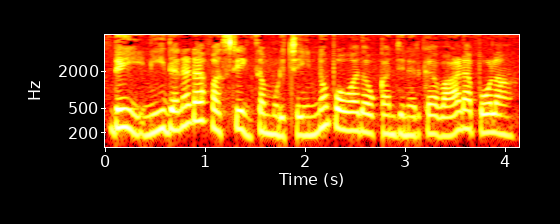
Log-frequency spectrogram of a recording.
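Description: A dark, mellow cartoon voice that talks fast, as a woman acts out a boy. He is a cheeky schoolboy, forever needling and mocking his classmates. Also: mid-range voice, natural voice. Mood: teasing. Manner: teasing, mocking. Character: joking teenage schoolboy. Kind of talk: cartoon voice acting.

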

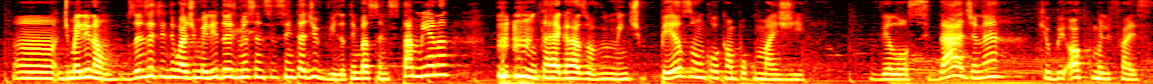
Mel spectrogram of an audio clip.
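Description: A young Brazilian woman talks through her gameplay in a casual, chatty flow. Her voice sits a little high and a little hoarse, and she breaks into sudden shrieks when the action spikes. Soft game music plays faintly behind her. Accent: Brazilian Portuguese. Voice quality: slightly hoarse. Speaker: gameplay video host. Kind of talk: casual let's-play commentary.

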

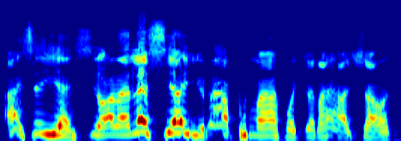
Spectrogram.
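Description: A man with a Nigerian accent doing stand-up comedy in Pidgin and English on a cinema stage. He talks loud and punchy, shouts his punchlines and slips into the voices of the people in his stories. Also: very high-pitched, lively intonation, racing, no echo, clean studio sound. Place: cinema hall stage with a live audience. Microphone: handheld mic. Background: audience laughter.

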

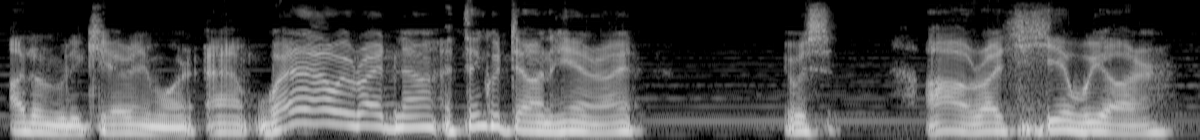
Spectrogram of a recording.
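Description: A man's voice: mid-range voice, lively intonation, fairly quick, muffled recording, soft background music. A man hosting a let's-play, giving casual, crude running commentary full of swearing and jokes. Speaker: gaming channel host.

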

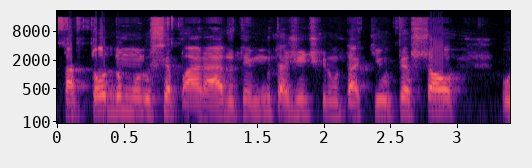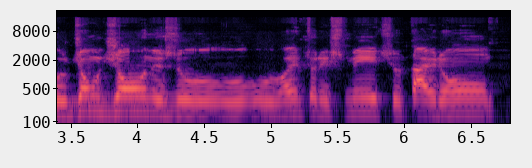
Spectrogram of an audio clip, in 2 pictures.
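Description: A man's voice: a little high, steady tone, moderate pace, mellow. Man joining a panel remotely. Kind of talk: casual chat.

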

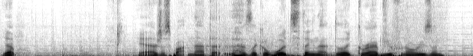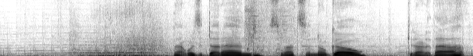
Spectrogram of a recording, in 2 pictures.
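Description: Guy doing let's play commentary, grumbles and swears, soft mellow voice over game music. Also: on the high side, completely flat delivery, normal speed, vocal fry, low-quality recording. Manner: grumbling, sarcastic, swears casually. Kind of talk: casual gameplay commentary.

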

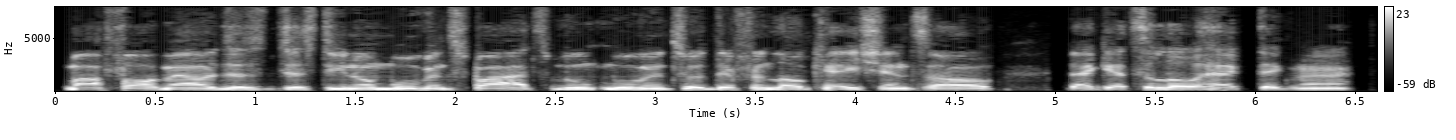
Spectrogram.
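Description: A man who grew up in Pakistan, a rapper guest in a casual livestream chat, talking in a relaxed, easygoing way with lots of "you know" and "man". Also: mid-range voice, fairly quick, no echo, low-quality recording. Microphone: video call.

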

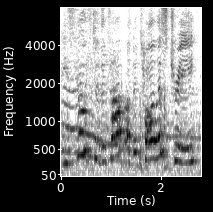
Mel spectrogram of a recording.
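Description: A woman reads a storybook aloud to children in an expressive, fairly high voice, stopping to ask her listeners questions. She is heard from a distance in an echoey room, with steady noise behind her. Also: a little slow. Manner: expressive, asks the audience questions. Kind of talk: reading a picture book aloud to children.

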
